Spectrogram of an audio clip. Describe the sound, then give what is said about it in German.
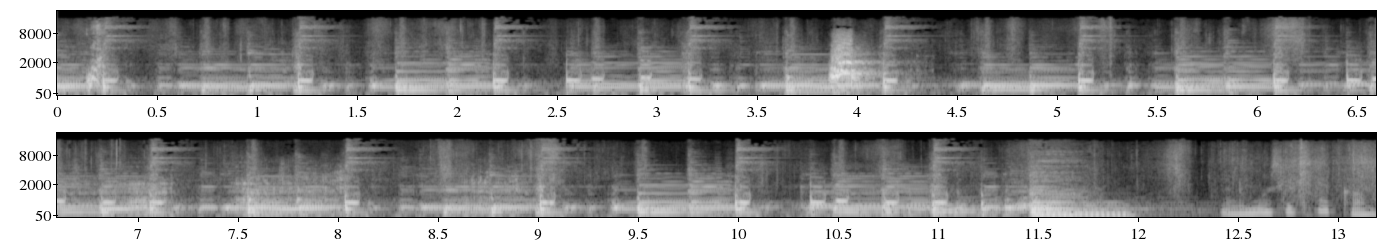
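A dog in a basket made of leaves whimpers and barks, a steady stream of short, high whines and yips repeating in quick bursts for the whole stretch before trailing off at the end. “Sagst du jetzt aus deinem Laubkörbchen raus, tschüss oder was?”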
